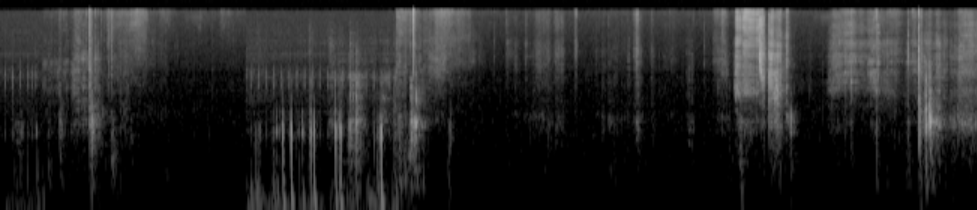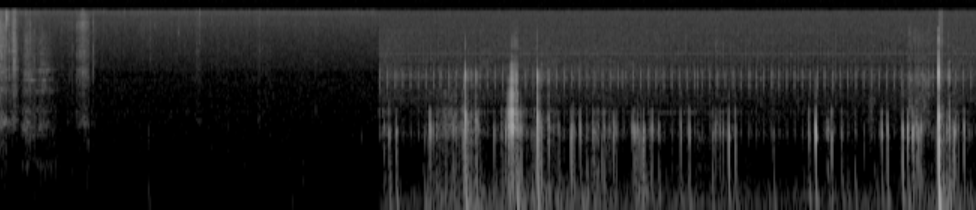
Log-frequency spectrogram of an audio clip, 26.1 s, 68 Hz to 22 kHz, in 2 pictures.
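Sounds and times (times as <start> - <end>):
paper pages rustling: 0.4 - 2.1, 3.8 - 8.7.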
